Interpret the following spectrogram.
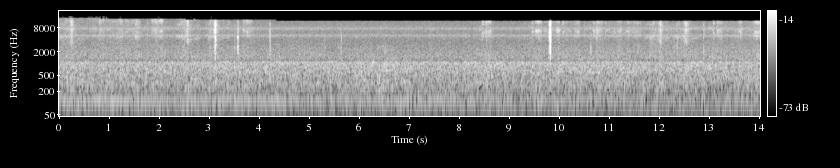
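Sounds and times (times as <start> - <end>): faint high-pitched ticks: 0.0 - 4.4, 9.5 - 14.0
light rain hissing: 0.0 - 14.0.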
